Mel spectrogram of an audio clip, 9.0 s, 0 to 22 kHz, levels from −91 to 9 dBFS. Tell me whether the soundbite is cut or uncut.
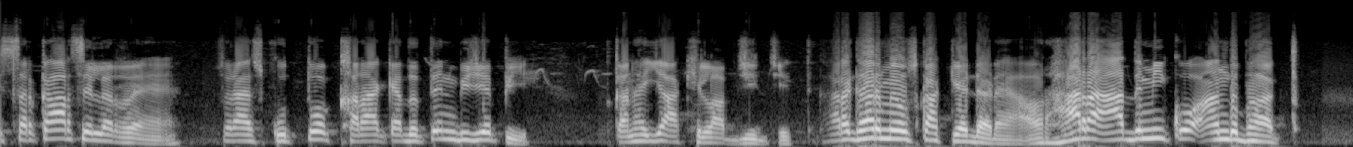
cut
